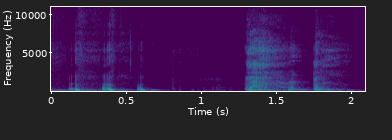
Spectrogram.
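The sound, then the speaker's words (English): A fairly loud run of coughs, a lingering cough left from having had COVID: three quick hacking bursts, a short pause, then two heavier, rougher coughs, with no talking. “I got COVID cough.”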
